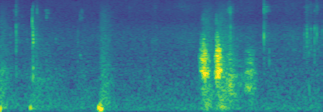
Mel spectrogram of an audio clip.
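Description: Near silence, with a faint click about three-quarters of a second in and a few soft breath-like sounds near the end.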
